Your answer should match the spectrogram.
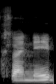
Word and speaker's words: Klein: Most people say Konstantin Klein. In German, it's actually pronounced Kleine because the E is not silent, but I think we are on a first name basis anyway, so we can let that slip.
